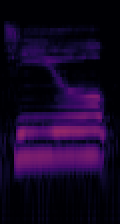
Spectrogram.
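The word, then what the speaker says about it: 自由: 일본어 발음은요. 자유는 지유, 자연은 시젠 해서 요건 또 시로 읽어줍니다.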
